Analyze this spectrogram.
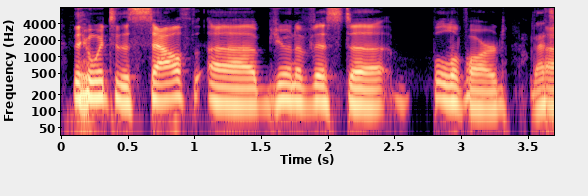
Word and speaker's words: Buena Vista: They went to the South Buena Vista Boulevard.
